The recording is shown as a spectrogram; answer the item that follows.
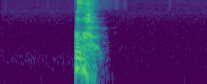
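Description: A person clears their throat once, a short sharp burst about a second in.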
